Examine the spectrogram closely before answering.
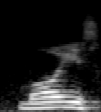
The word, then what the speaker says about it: Moïse: Lo que le pasó al presidente Jovenel Moïse, que le dije, nosotros le decimos Moisés, pero ellos pronuncian Moïse, Jovenel Moïse.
